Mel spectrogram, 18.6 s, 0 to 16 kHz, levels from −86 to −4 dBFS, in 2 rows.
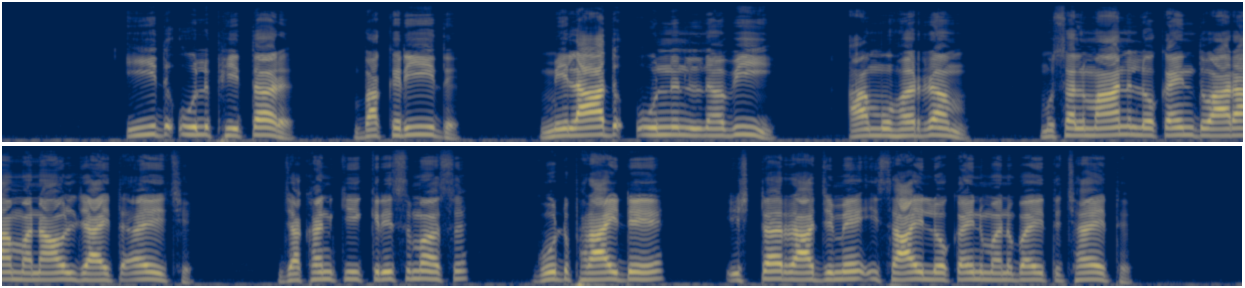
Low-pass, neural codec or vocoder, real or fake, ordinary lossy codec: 14.4 kHz; none; real; none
